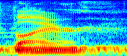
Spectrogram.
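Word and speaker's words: Bayer: take on bear versus buyer uh well the commercials for their products in the United States say bear bear aspirin uh over in Europe it's buyer so I'm in the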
